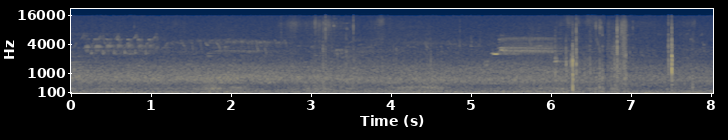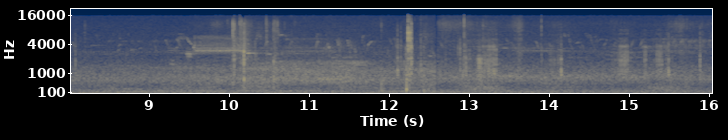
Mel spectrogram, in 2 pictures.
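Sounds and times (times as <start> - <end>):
short high bird calls: 4.2 - 6.2, 9.3 - 11.8.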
